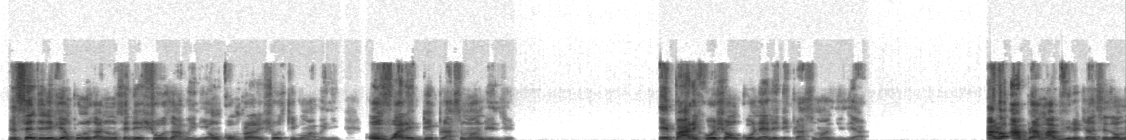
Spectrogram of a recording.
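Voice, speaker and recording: Casting: male preacher, fairly high voice, earnest sermon delivery with swings of emphasis. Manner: earnest, repetitive, rising and falling emphasis.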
